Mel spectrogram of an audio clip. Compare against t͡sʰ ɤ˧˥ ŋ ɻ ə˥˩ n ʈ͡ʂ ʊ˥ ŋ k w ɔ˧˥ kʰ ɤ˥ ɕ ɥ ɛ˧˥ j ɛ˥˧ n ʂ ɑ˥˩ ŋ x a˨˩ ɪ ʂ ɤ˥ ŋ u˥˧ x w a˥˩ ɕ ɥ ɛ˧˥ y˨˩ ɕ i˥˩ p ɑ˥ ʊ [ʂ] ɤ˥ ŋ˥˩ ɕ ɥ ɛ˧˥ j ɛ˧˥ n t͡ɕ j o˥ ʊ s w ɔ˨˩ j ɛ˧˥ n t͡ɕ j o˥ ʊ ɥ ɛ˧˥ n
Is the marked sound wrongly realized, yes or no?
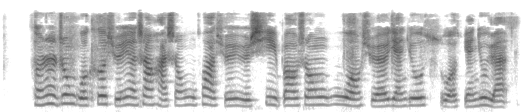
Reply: no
